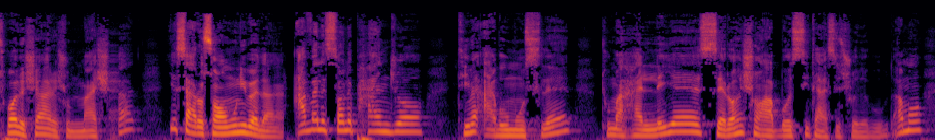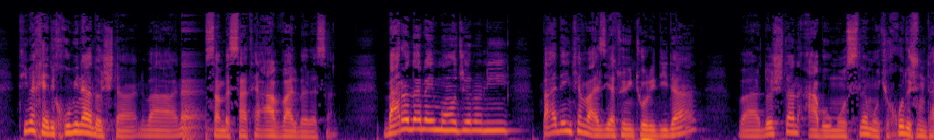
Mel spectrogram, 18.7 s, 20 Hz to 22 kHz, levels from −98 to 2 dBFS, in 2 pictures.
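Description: At 1.11 s and again at 11.18 s there are lost LE Audio frames. The decoder smears the last spectrum with random signs for 80 ms, then 230 ms, fading the longer gap toward silence.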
